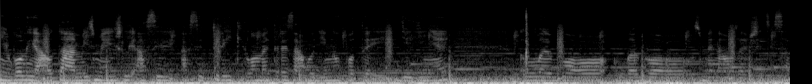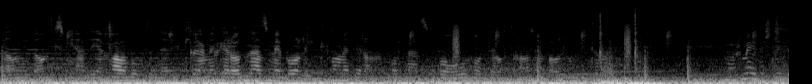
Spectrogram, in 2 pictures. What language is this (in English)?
Slovak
